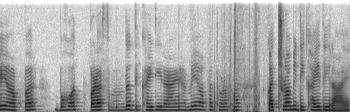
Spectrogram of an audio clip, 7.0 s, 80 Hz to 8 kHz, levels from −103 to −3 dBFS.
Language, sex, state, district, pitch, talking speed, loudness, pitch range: Hindi, female, Chhattisgarh, Bastar, 240 Hz, 180 wpm, -19 LUFS, 230-255 Hz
